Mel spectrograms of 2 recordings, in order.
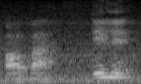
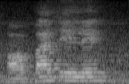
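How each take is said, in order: First: The second syllable carries a mid tone. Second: The second syllable carries a high tone. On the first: No floating tone is present. The speaker calls it wrong. "what would be expected if this wasn't here" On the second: A floating tone from a deleted vowel lands there. The speaker calls it right. "what makes it go to high tone"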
